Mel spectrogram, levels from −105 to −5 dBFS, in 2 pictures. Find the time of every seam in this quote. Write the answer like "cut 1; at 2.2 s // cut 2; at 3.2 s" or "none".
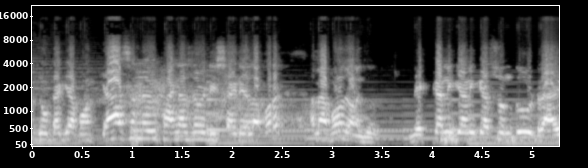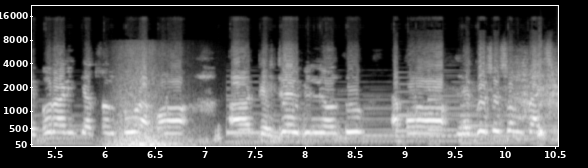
cut 1; at 3.6 s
